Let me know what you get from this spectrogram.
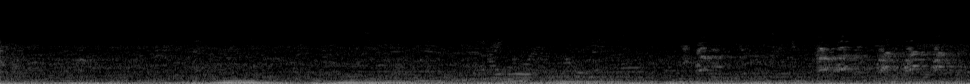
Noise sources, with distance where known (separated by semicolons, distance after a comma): person or small group talking; dog barking or whining, near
